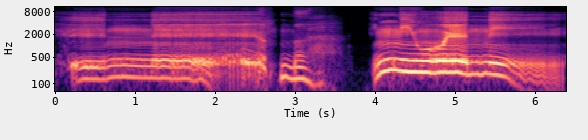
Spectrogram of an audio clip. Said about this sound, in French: Alors, c'est des voix beaucoup plus étranges, mais euh, qui vont travailler le souffle à l'envers. C'est-à-dire qu'on va plus faire une voix qui sort, mais on va faire une voix qui rentre. Donc, ça va inverser le souffle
